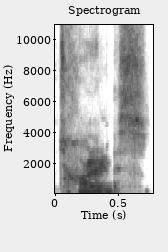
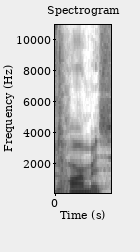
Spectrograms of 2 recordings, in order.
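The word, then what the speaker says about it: Ptarmis: Deeds of tus and tus is spelled PT a r m i s Deeds of Tas the Deeds of Tas and the fragment Deeds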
